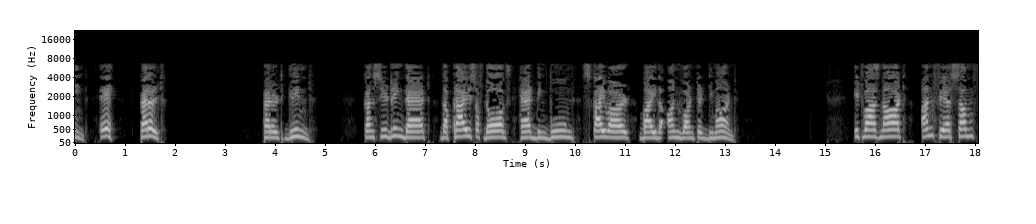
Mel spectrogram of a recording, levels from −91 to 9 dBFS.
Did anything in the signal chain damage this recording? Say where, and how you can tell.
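Yes, at the codec. The speech is grainy throughout, with nothing above 6.5 kHz. Likely heavy Vorbis compression at a very low bitrate.

Pre-echo appears at 1.30 s and 16.92 s. A hiss of 30 and 22 ms precedes each attack. Block-wide quantisation noise fills the gap.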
